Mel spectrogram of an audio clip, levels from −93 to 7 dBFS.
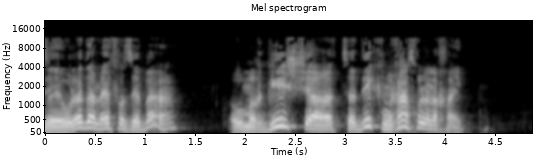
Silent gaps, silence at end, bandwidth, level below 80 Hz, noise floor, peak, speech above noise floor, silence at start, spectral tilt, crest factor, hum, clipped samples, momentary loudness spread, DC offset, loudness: none; 0.7 s; 11.5 kHz; -62 dBFS; -56 dBFS; -2 dBFS; 42 dB; 0 s; -6.5 dB/octave; 14 dB; none; under 0.1%; 11 LU; under 0.1%; -15 LUFS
